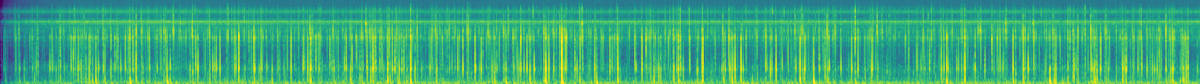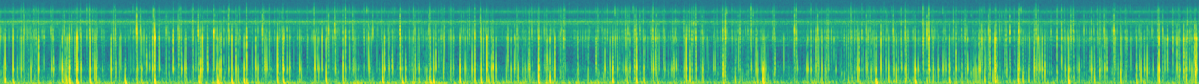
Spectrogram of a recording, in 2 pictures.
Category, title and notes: Sound effects > Objects / House appliances
A hydrophone recording of water running from a tap into a bathroom sink.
